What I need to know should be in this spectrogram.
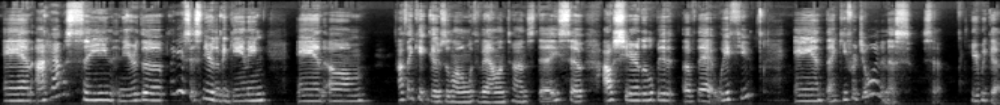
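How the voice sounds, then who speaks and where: A woman chatting casually, then reading a passage from her own novel aloud in an unhurried way. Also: on the high side, expressive.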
